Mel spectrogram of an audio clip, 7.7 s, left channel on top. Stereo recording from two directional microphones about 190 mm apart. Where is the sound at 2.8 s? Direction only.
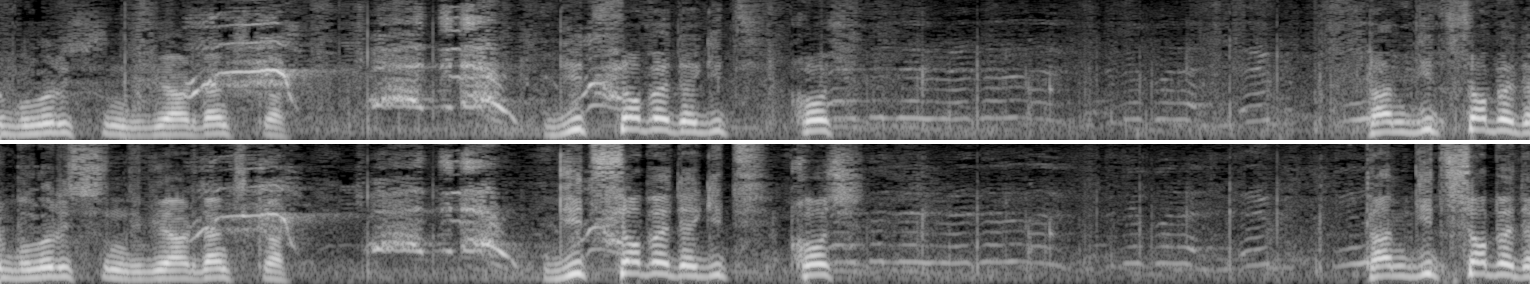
75° right (ahead or behind).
